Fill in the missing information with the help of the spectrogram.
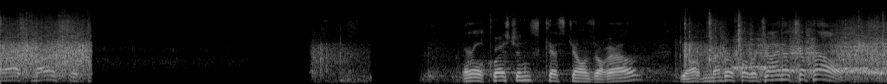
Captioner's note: applause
